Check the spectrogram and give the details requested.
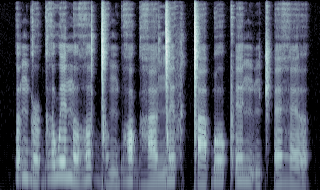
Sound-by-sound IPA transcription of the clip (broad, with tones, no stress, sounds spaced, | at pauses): ə̰˦ ŋ ɡ ə˞˨ ɡʱ ə˦ w e˦ n ɤ˨ ɦ ɤ˦ ɡ͡ǀ ɤ˨ ŋ bʱ ɒ˦˨ ɡʱ a˨ ə̯ ŋ͡ǀ e˦ f ǀ a˨ ɓ o˦ pʼ e˦ ŋ ə̰˨ ŋ t͡ʃʼ ɛ˨ ɦ ɛ˨ ə̯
